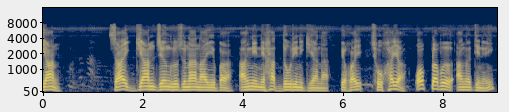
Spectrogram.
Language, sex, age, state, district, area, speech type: Bodo, male, 60+, Assam, Baksa, rural, spontaneous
